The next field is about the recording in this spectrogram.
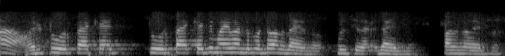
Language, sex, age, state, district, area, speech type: Malayalam, male, 30-45, Kerala, Malappuram, rural, conversation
